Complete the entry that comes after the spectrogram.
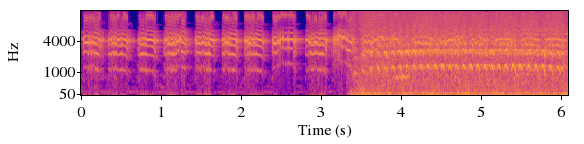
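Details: Common flameback lure recording combining fighting and distress screams to attract wild birds: fast bursts of shrill, harsh screeching notes repeated about three times a second, then a loud continuous rattling, trilled scream with strong harmonics.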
